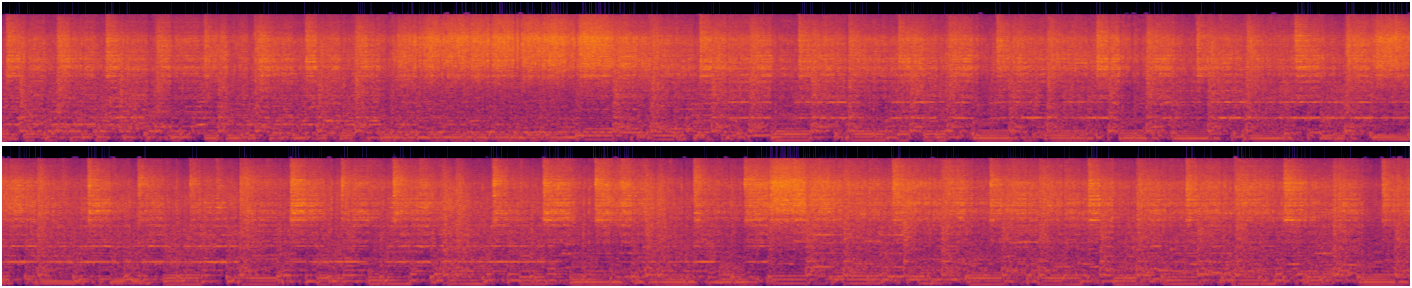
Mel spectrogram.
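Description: Live instrumental band music: a drum kit played busily with bundled rods, with cymbal wash and bass drum, over an electric bass line. A held higher note runs through the middle stretch.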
